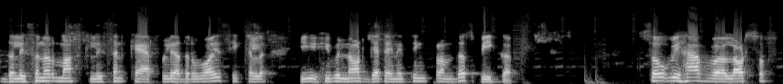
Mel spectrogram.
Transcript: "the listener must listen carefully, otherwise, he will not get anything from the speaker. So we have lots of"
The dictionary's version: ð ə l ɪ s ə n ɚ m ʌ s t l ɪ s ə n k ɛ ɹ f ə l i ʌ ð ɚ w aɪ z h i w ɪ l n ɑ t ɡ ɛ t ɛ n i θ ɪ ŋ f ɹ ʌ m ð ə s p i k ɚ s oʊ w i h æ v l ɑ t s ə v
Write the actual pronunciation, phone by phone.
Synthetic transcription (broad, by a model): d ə l ɪ s ə n ɚ m ʌ s t l ɪ s ə n k ɛ ɹ f ə l i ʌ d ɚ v aɪ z h i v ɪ l n ɑ t ɡ ɛ t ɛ n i t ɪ ŋ f ɹ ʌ m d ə s p i k ɚ s oʊ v i h æ v l ɑ t s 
